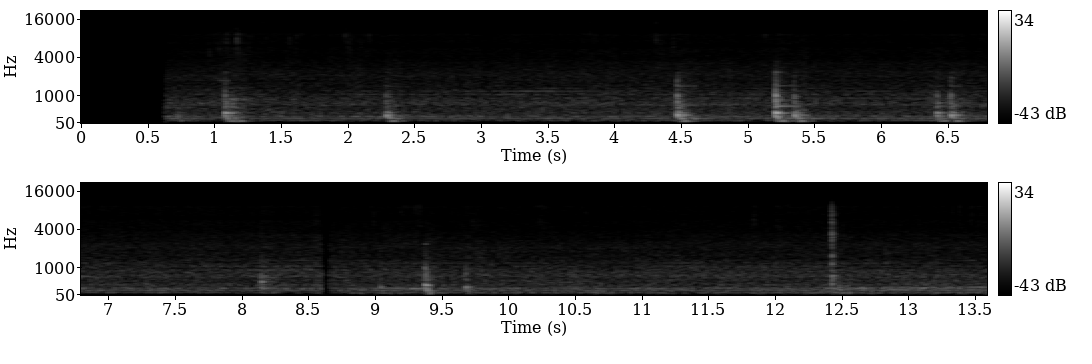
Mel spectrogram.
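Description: A ladle knocks and scrapes against a plate.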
